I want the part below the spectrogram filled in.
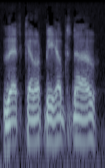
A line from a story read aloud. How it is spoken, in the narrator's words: said Gandalf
